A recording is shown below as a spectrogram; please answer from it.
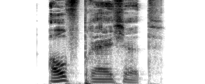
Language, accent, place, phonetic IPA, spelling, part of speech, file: German, Germany, Berlin, [ˈaʊ̯fˌbʁɛːçət], aufbrächet, verb, De-aufbrächet.ogg
- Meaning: second-person plural dependent subjunctive II of aufbrechen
